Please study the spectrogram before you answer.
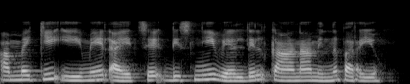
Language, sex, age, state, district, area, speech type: Malayalam, female, 18-30, Kerala, Wayanad, rural, read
